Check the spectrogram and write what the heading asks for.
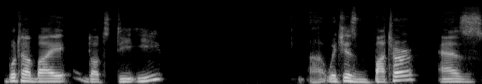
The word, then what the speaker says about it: butterbei.de: Uh and the site is again German pronunciation butde uh which is butter as in the English spelling bi.de.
